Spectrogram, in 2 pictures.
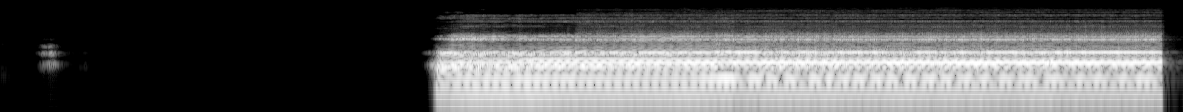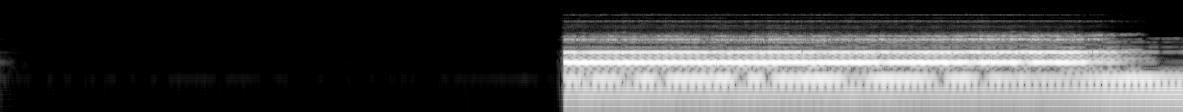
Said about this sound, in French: On va terminer la séance en chantant trois ohms.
